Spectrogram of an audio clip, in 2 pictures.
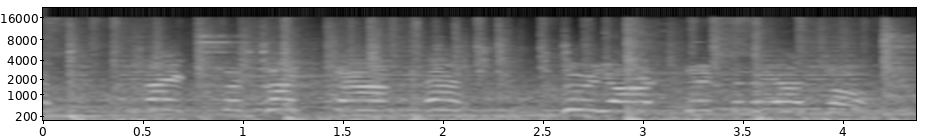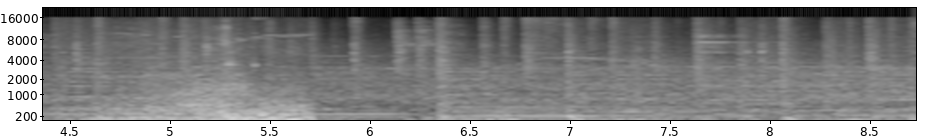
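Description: Excited voices from the game broadcast for the first few seconds, then a whoosh that swells and falls away about five seconds in, leading into a held music bed for a graphics transition.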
